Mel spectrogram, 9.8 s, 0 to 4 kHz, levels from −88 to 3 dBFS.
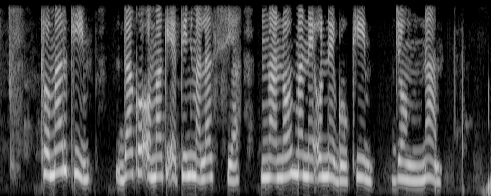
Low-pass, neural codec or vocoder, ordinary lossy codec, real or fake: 3.6 kHz; none; none; real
